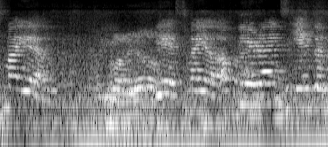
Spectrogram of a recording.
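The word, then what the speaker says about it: Myriel: The actual bishop of Digne during the time period in which Mayel, in French it's Mayel.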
